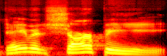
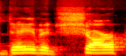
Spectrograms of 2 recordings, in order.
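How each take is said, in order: First: The surname is said as two syllables. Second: The surname is said as one syllable. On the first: The speaker calls it wrong. "that was the way they pronounced my name" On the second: The speaker calls it right. "with a silent E"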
